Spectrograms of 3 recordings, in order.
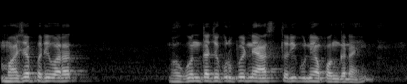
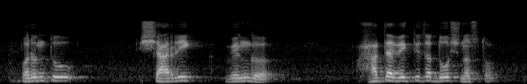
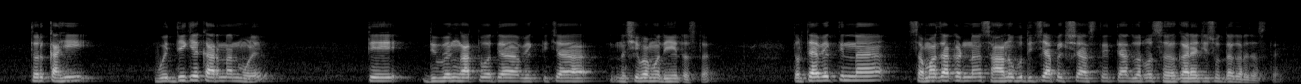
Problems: none marked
